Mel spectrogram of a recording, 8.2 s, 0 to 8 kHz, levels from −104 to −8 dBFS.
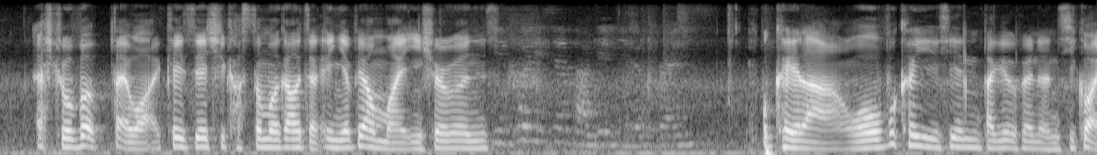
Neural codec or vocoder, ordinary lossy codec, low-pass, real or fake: none; none; 7.2 kHz; real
